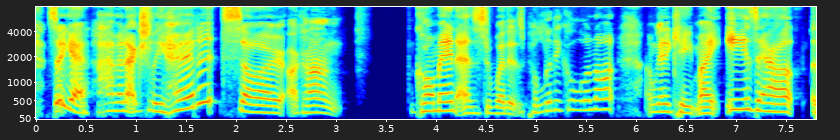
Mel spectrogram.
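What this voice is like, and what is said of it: Hoarse, weakened voice. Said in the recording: “My voice is terrible... As soon as I can get a listen to the song and I have a voice... thanks for putting up with me in my weakened condition”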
